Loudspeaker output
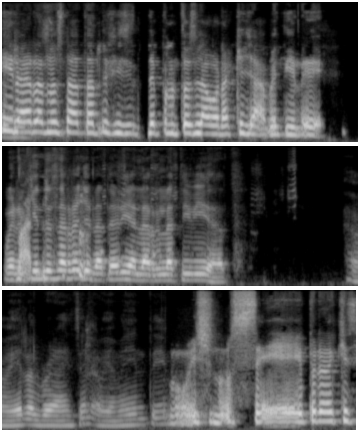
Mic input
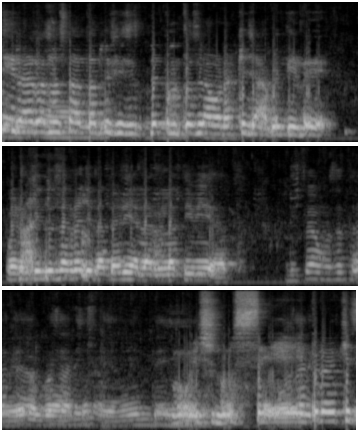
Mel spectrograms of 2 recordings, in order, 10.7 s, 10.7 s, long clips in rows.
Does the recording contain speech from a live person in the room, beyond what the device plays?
Yes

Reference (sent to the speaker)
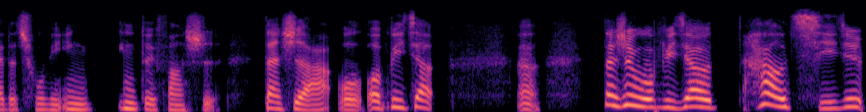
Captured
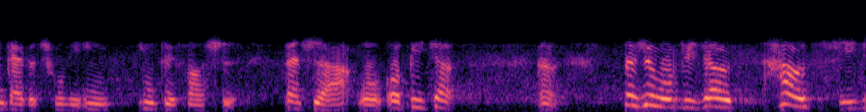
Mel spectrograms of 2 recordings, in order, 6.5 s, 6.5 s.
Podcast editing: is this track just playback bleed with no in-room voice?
Yes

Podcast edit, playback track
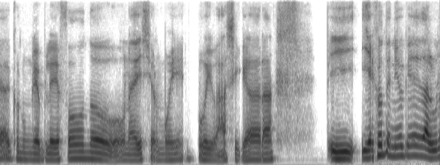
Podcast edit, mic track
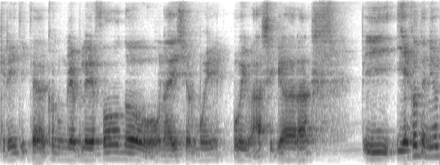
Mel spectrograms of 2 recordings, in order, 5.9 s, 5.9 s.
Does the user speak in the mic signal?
No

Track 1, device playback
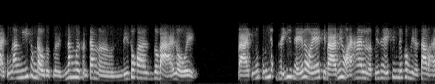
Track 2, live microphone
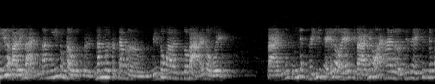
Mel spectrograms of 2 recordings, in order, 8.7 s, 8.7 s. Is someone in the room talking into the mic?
No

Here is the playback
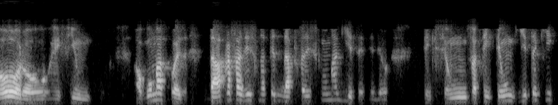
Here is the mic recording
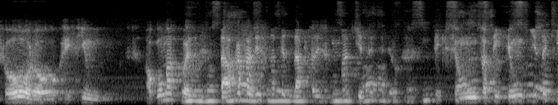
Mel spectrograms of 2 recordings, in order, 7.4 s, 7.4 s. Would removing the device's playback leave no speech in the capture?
No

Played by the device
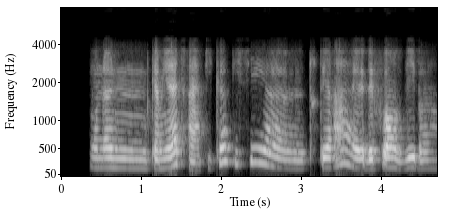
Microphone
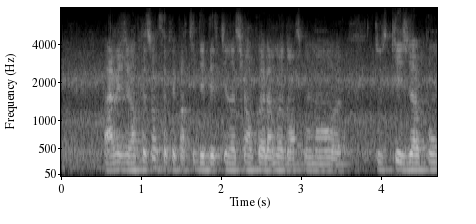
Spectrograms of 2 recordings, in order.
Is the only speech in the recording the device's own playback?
No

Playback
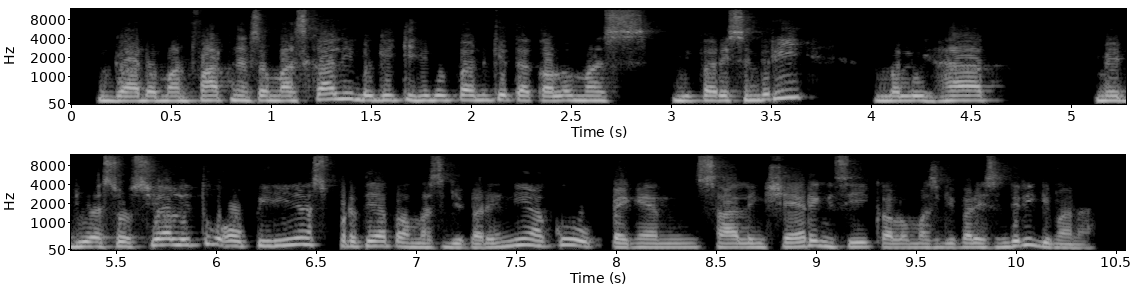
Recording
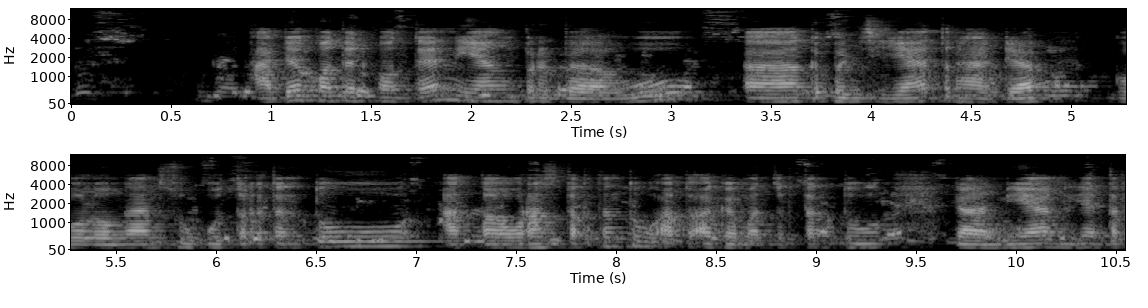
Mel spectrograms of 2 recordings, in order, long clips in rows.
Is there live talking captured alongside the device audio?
Yes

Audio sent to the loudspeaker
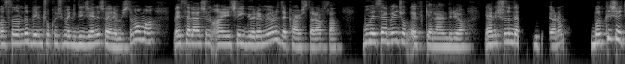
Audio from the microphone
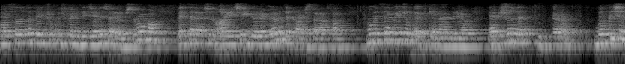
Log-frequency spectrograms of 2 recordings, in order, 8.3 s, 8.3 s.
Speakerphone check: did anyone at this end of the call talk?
No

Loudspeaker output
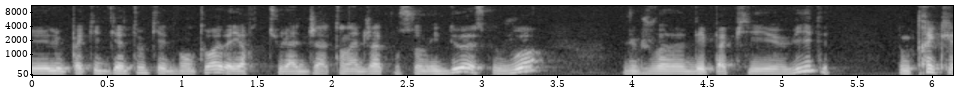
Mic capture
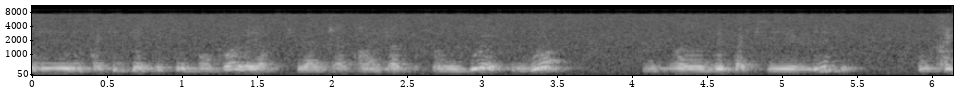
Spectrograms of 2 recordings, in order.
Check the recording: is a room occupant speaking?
No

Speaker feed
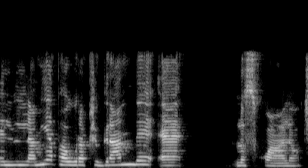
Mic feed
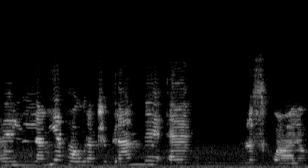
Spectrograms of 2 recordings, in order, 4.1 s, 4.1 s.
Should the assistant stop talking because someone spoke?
No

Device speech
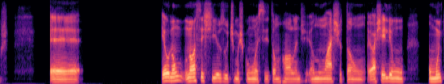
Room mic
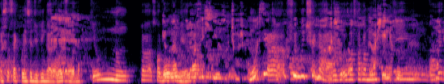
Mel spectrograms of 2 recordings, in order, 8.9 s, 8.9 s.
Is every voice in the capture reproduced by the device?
No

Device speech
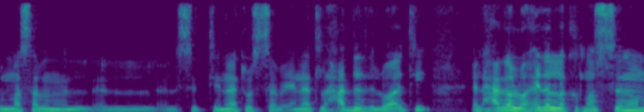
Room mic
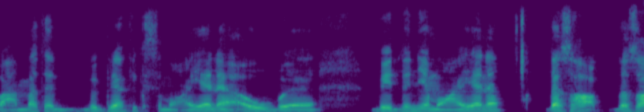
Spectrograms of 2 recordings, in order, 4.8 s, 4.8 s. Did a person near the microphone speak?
Yes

